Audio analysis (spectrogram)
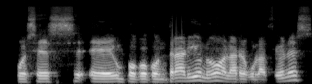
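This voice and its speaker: A plain, everyday voice from a man, fairly high in pitch and fairly quick in pace. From Spain, Segovia. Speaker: podcast host. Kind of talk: interview conversation.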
